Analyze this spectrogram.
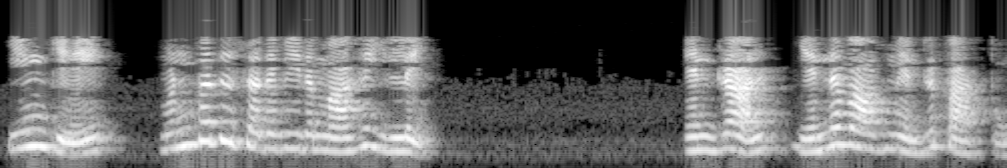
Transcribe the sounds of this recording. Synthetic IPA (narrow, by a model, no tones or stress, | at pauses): ɪŋɡeː | mʊnbɐðɯsɐðɐʋiːðɐmaːɣɐɪlːɐɪ | ɛndraːlɛnːɐʋaːɣɯmɛndrɯpaːɾp̪ɯm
